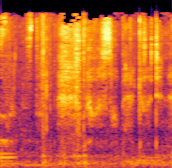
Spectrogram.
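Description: Hushed whispering close to the microphone, with clothing rustling and small scrapes. Stage music breaks off just after the start.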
